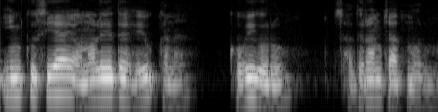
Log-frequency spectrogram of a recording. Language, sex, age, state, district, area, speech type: Santali, male, 30-45, West Bengal, Bankura, rural, spontaneous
